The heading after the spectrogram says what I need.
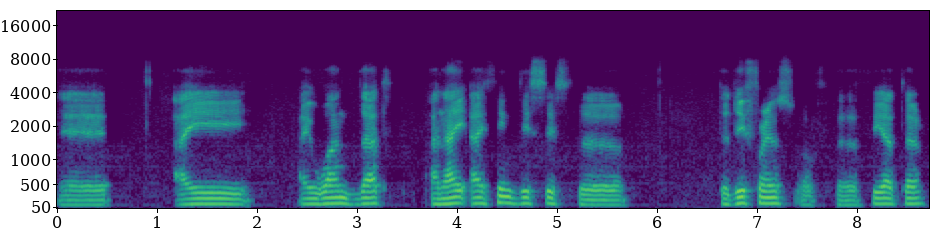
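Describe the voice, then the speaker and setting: Deep, halting Spanish-accented man. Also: fairly even intonation. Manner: halting, searching for words, repeating. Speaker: playwright guest. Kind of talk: panel Q&A answers in a second language. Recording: dull lo-fi, echoey room sound.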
